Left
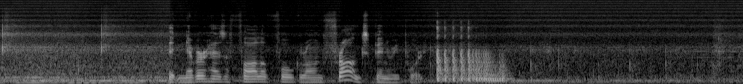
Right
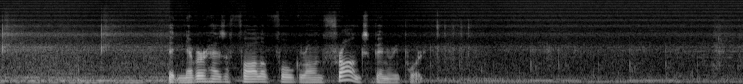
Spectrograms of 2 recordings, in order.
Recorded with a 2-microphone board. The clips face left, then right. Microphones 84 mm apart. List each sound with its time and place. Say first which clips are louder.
1.7 s a man speaking: right 8 dB; 30° right (ahead or behind)
4.4 s a cupboard door: left 16 dB; 70° left (ahead or behind)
